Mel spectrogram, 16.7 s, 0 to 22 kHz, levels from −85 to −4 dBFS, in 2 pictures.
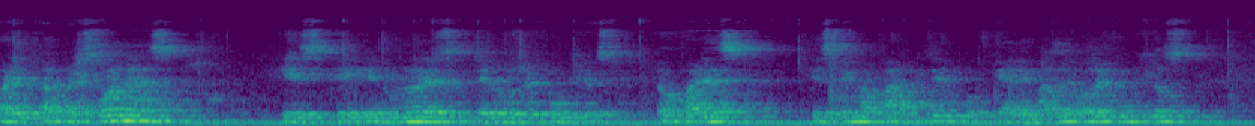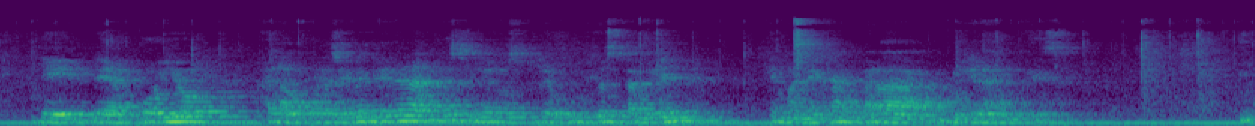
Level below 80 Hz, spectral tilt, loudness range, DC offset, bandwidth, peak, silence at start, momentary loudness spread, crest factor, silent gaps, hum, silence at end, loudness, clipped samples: -54 dBFS; -7 dB/octave; 4 LU; under 0.1%; 12 kHz; -16 dBFS; 0 s; 14 LU; 18 dB; none; none; 0 s; -34 LUFS; under 0.1%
